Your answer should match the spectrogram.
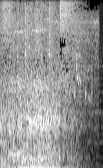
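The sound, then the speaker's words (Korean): A large metropolitan intercity bus rumbles loudly, its low engine drone steady before a sharp hiss of air brakes cuts in near the end as the noise fades away. “독립의 비법, 산림과 고독의 사용법을 배우기 위해 광역버스에 몸을 씻습니다.”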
